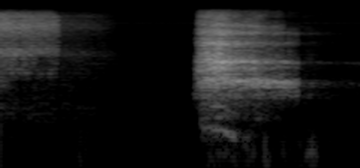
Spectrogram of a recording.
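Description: Two deep exhalations during a yoga breathing exercise, one short and one longer, close and soft with a quiet gap between them and no talk.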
